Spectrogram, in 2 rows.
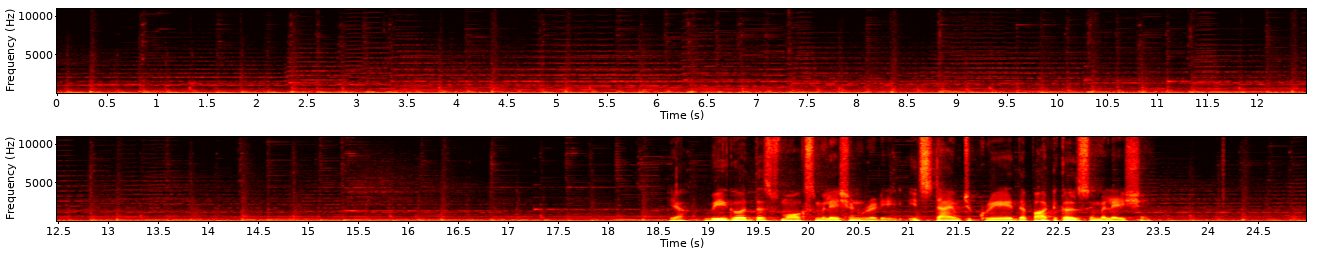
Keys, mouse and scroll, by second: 2.8 space, 3.0 space, 11.8 space, 12.0 z, 13.4 click, 13.8 click, 13.9 click, 14.0 space, 14.7 space, 16.1-19.6 typing, 22.0 click, 22.9 shift+a.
